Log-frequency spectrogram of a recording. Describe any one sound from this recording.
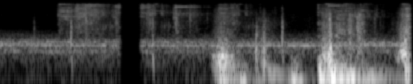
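A blade slashes with a quick whoosh.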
